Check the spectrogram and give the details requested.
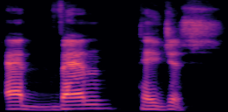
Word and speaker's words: advantages: Jadi kata ini lumayan susah juga advantages. Jadi, a-nya dibaca kayak e e jadi e. Lalu, advantages semua a dibaca e di sini advantages lalu disadvantages oke of online learning in higher.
